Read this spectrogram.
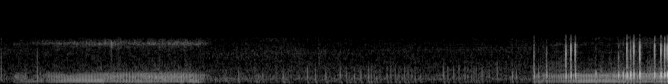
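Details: French Bulldog snoring loudly enough to keep the owners awake: a loud, droning snore on one breath, then a quieter snuffly stretch before the next loud snore.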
